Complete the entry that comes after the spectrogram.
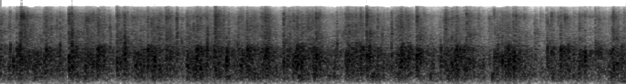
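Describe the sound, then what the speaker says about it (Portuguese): A crowd at a health centre inauguration gives loud, sustained applause: many hands clapping in a dense, continuous wash with faint rhythmic pulses, filling the whole stretch. "Isso não merece uma salva de palmas também"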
